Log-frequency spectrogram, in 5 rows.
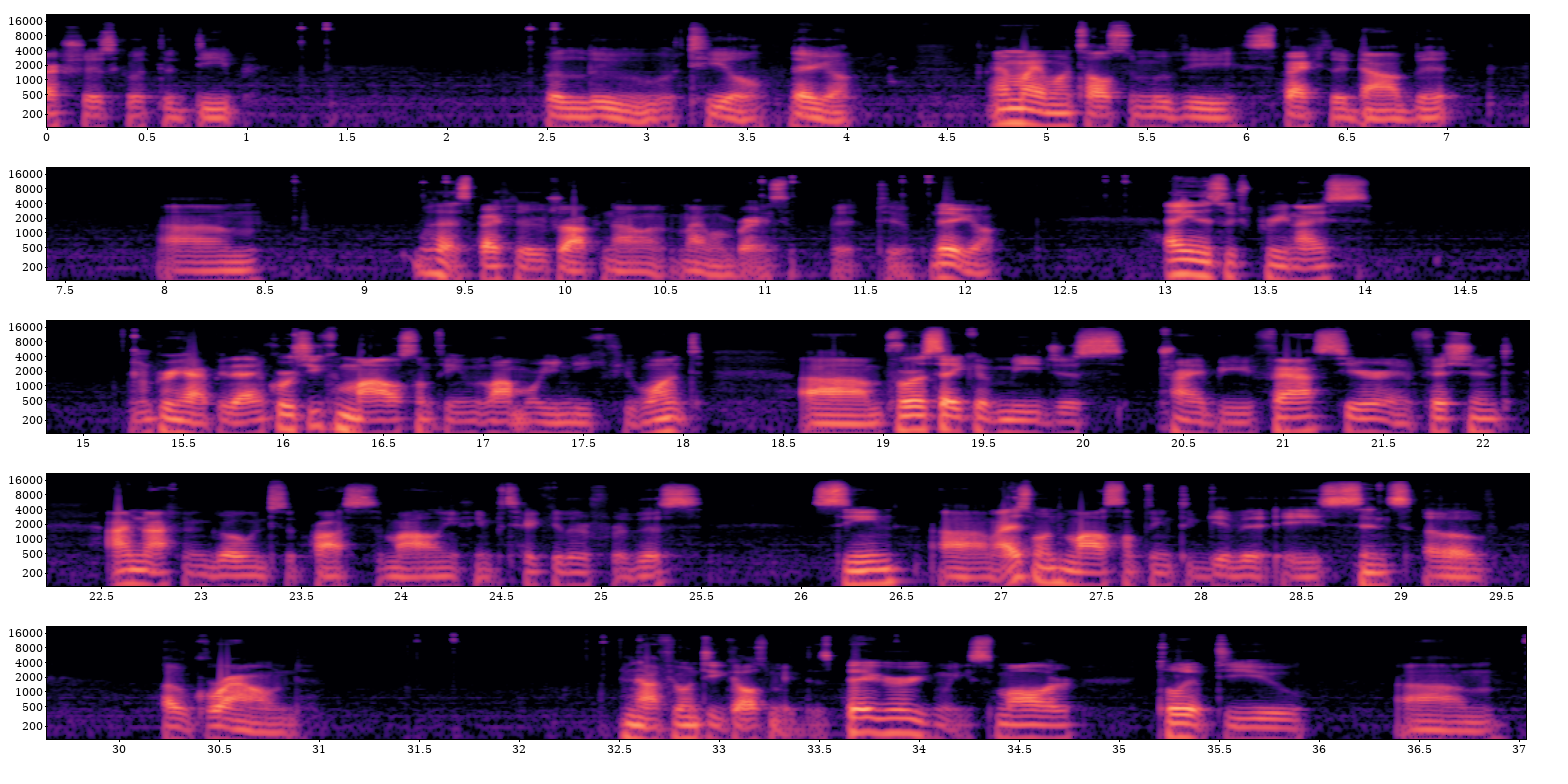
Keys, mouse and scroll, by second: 5.3-8.6 drag, 9.4 click, 12.6 click, 13.9-16.1 alt+drag, 22.6 click, 24.3 alt+middle drag, 24.8-29.0 alt+drag, 29.2 alt+middle drag, 30.7 alt+middle drag, 31.5-31.8 alt+drag, 32.6 e, 32.7 r, 34.0-37.0 drag.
